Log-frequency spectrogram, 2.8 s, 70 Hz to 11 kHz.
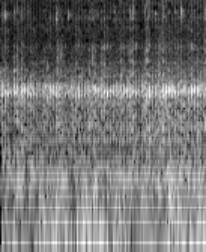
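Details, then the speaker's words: W126 Mercedes 300SD diesel at idle with AC running: constant high-pitched squeal as the AC belt jumps; AC compressor belt squeal, cured by fitting a genuine Mercedes belt tightened properly. "right there where my finger is pointing was my air-conditioning bill now it's jumping up and down and making all sorts of squeaky noises so we have to figure out what's causing that"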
